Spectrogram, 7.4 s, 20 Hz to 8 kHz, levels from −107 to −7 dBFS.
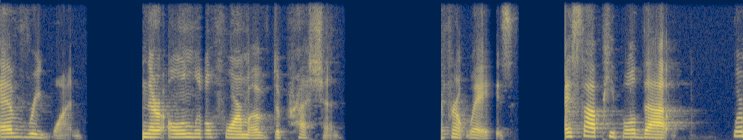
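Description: The output device sleeps through pauses and needs time to wake, so the clipped start after a pause cuts the opening of the next sound. At 1.18 s, after a 0.39 s gap, about 0.25 s vanishes before "their own", which begins abruptly without its first sounds. The same happens at 4.16 s, after 0.79 s of silence, losing about 0.25 s. It happens again at 5.42 s, after 0.32 s, where about 0.23 s is gone before "saw people".

Between 2.00 and 2.06 s there is a short concealed packet loss. About 40 ms of the call reached the decoder too late, between "their own" and "form of depression". The receiver extended the preceding sound to cover the hole and then blended back, leaving a brief smear or wobble where the real audio should be.

At 4.86 to 4.98 s a burst of packet loss removes about 100 ms in a row. The receiver stretched the last sound across the gap while turning it down, giving a held buzz or fading hiss before the audio resumes further on with that stretch missing.

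The call path sounds like G.722 at 64 kbps, with nothing above 8 kHz.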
